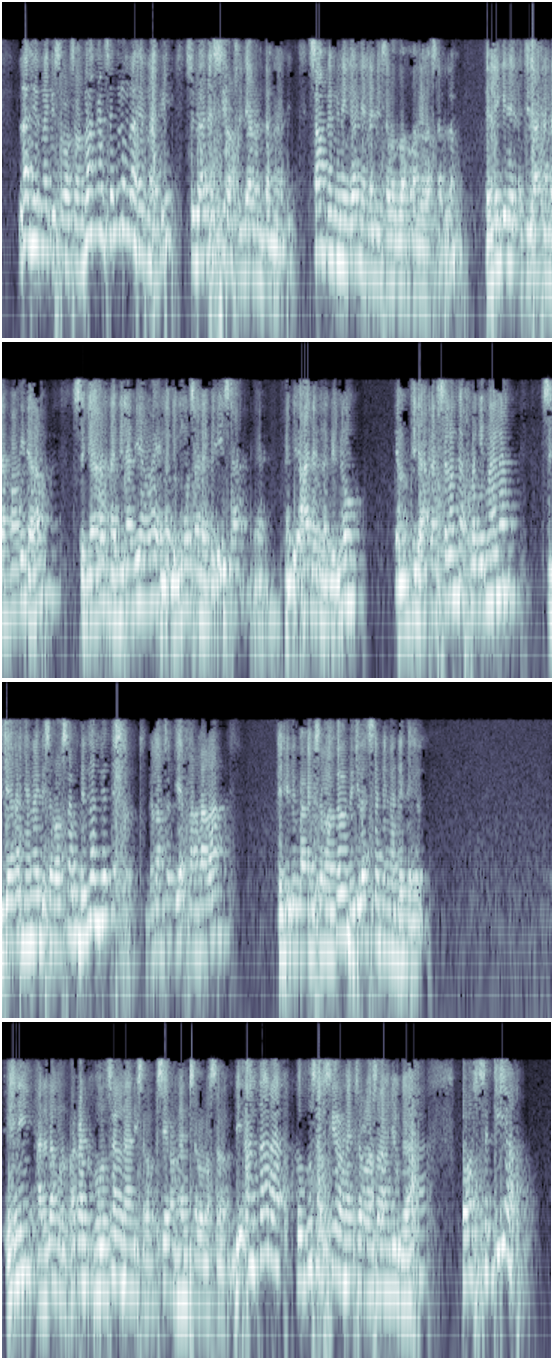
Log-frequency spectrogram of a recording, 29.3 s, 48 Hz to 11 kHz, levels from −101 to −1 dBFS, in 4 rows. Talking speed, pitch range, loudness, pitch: 155 wpm, 130-180 Hz, -12 LUFS, 155 Hz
